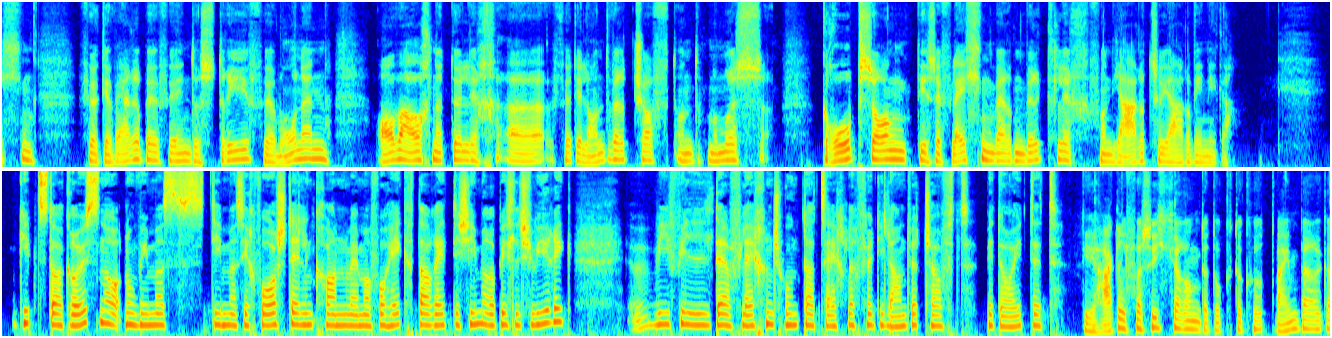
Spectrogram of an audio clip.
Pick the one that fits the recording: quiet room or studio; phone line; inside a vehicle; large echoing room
quiet room or studio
